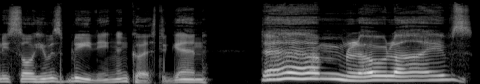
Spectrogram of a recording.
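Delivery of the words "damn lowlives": long drawn-out, loud high yell; screamed curse. A narrator's reading. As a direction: scream it out, stretching each word. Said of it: "Dante screamed".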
